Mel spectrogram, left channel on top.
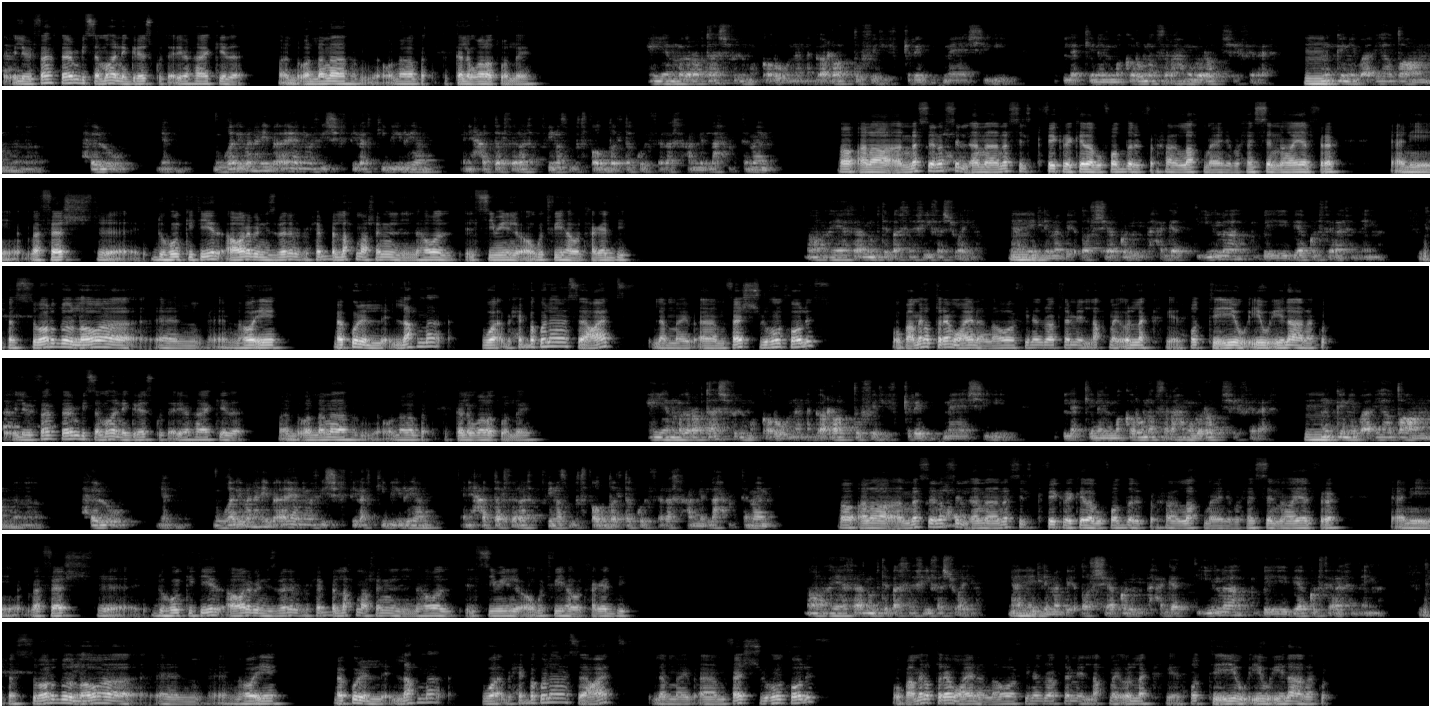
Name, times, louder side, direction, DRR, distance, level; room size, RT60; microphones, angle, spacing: voice 1, 0.0-2.4 2.8-4.3 4.5-5.4 13.0-13.3 22.6-27.7 28.2-34.8 38.6-39.0 42.7-45.7 46.2-47.2 47.6-48.9 49.3-51.0 51.7-56.1, left 4 dB, 65° left, 0.5 m, -20 dB
voice 2, 6.4-10.1 10.6-12.7 13.2-14.7 15.1-22.1 23.6-24.0 36.6-38.4 38.6-42.4 42.8-42.9 43.5-43.7, right 1 dB, 40° right, 1.1 m, -28 dB
2.8 x 2.1 x 3.3 m
head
